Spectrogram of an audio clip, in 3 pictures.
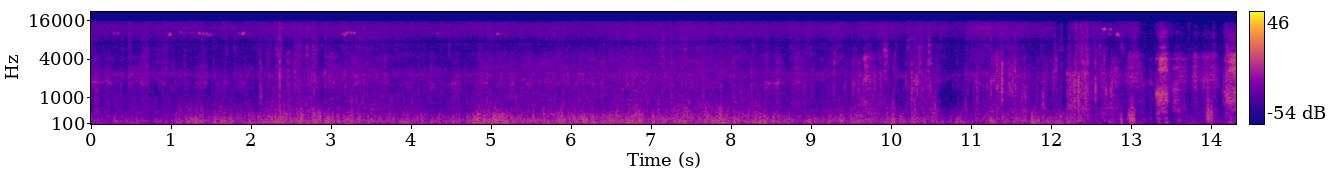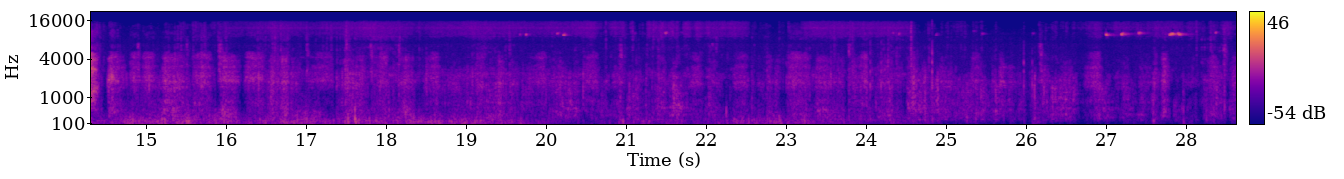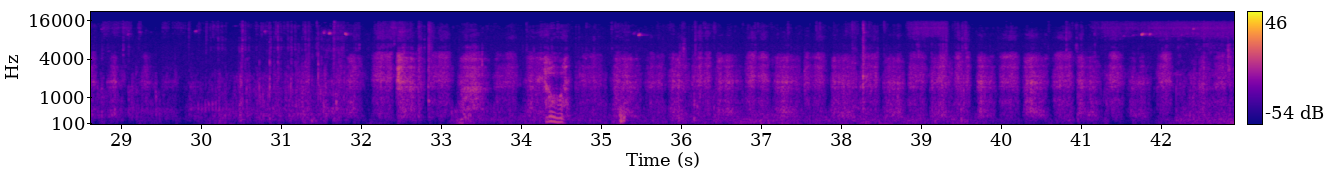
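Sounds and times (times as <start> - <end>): bike clattering over bumps: 0.0 - 13.3
bike tyres on dirt: 0.0 - 42.9
rider breathing hard: 0.0 - 42.9
wind rumbling on microphone: 0.0 - 42.9.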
